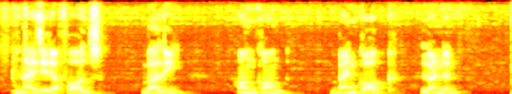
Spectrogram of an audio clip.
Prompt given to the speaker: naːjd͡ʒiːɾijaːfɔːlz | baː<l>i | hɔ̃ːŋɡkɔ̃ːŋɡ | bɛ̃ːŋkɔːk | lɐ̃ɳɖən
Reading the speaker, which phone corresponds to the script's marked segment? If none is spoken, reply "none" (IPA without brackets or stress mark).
l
